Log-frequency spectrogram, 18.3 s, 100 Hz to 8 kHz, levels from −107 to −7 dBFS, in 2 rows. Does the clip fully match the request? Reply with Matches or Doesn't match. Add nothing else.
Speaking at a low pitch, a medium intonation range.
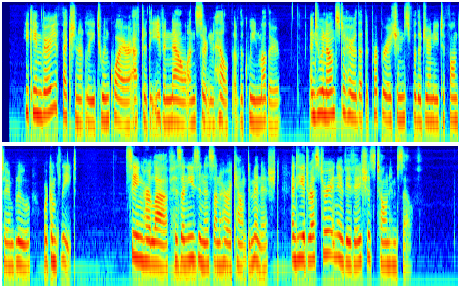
Doesn't match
